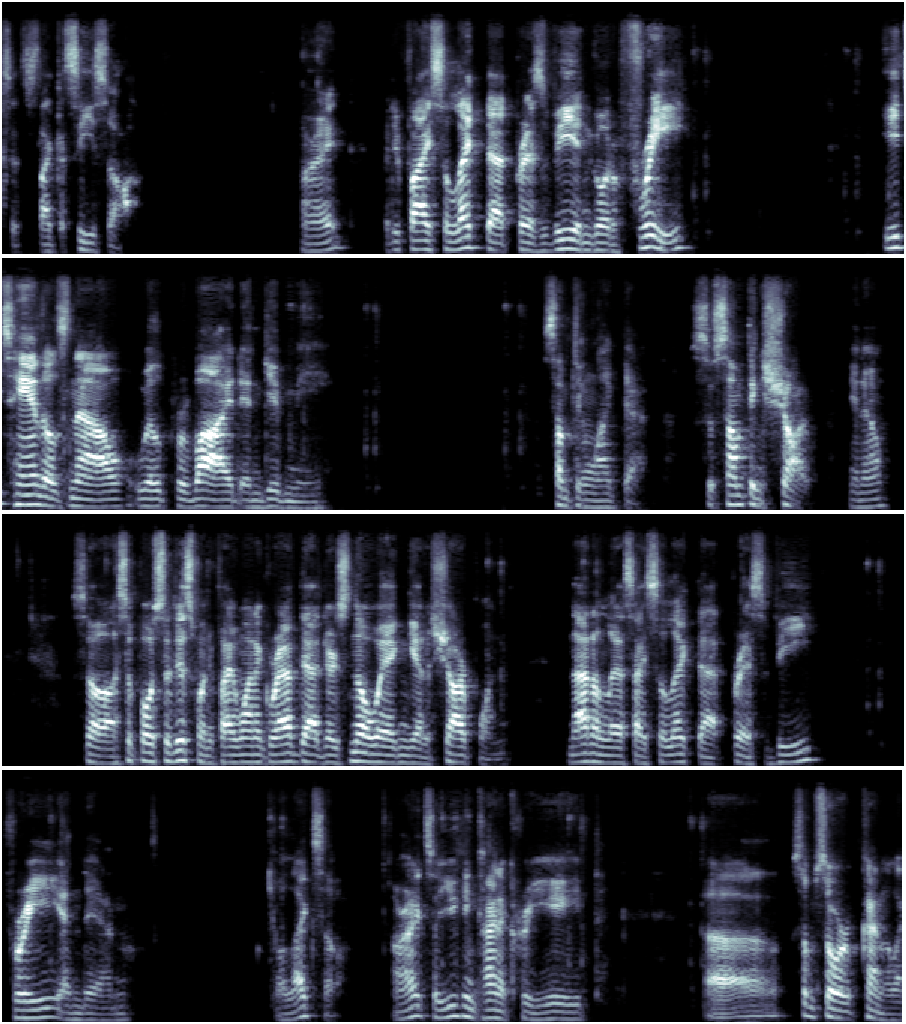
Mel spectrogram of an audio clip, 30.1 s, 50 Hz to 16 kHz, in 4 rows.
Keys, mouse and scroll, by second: 3.6 click, 4.6 v, 7.2 click, 9.5 g, 10.6 click, 10.9 g, 16.1 click, 16.8 click, 17.4 g, 20.0 click, 21.4 v, 23.1 click, 24.0 g, 26.3 click, 26.6 g, 28.4 click.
